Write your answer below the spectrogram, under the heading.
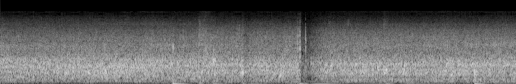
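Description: Steady rushing of the Whitewater River's flowing water, dipping briefly about three seconds in.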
